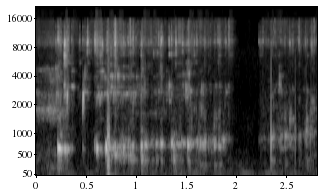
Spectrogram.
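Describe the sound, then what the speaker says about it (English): Water is poured close by, a faint, gurgling trickle with scattered drips and small splashes that stops briefly and then resumes. "The sound of pouring water."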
